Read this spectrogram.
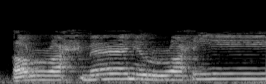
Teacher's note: الراء هنا مفخمة والحاء من مخرجها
